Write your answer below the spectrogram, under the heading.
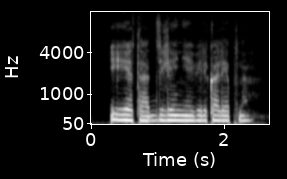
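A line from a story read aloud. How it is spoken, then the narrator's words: Solemn. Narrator (Russian): торжественно признал Коровьев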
